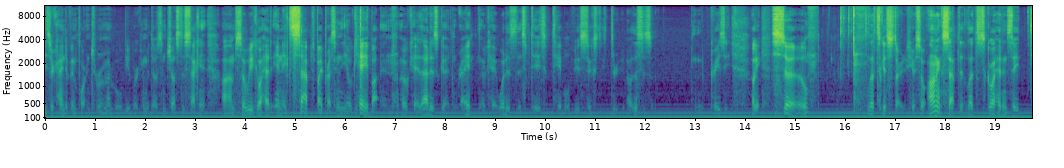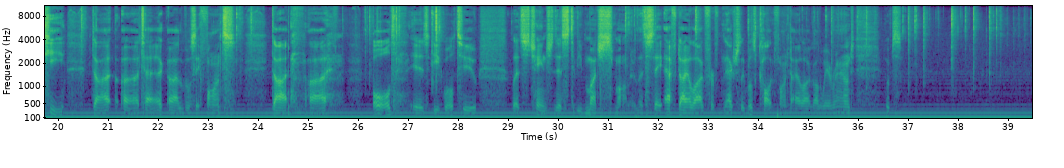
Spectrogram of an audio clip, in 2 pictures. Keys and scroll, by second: 38.8 ctrl+c.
